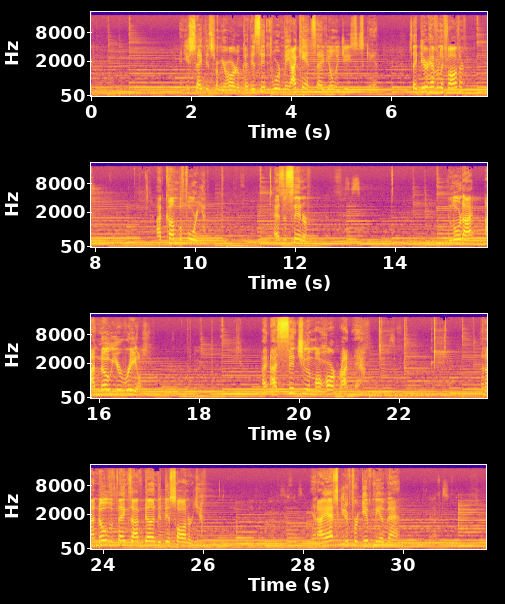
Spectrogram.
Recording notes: Recorded live during our Sunday morning service.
